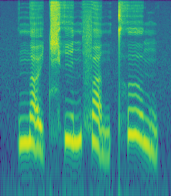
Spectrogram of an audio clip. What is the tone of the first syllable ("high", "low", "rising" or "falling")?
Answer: low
